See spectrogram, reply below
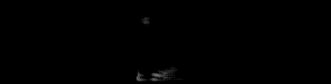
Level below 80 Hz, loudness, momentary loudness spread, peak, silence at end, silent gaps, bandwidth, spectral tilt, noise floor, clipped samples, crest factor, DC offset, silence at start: under -90 dBFS; -52 LUFS; 16 LU; -34 dBFS; 1.45 s; 0.47-1.36 s; 13.5 kHz; -3.5 dB/octave; under -90 dBFS; under 0.1%; 24 dB; under 0.1%; 0.25 s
